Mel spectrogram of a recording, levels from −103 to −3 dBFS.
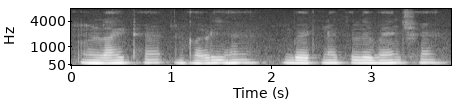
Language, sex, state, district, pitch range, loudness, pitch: Hindi, male, Bihar, Sitamarhi, 140-145 Hz, -14 LUFS, 140 Hz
